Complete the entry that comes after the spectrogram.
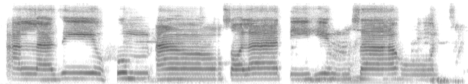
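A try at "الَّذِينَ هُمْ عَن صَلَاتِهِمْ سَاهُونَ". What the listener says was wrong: Allazina, bukan alladhi, allazinahum.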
